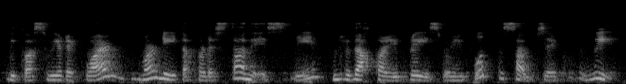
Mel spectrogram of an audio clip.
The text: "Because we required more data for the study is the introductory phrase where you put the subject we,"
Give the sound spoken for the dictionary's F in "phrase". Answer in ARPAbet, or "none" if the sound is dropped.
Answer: P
